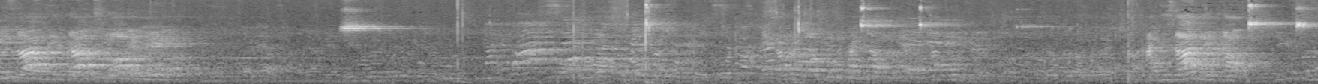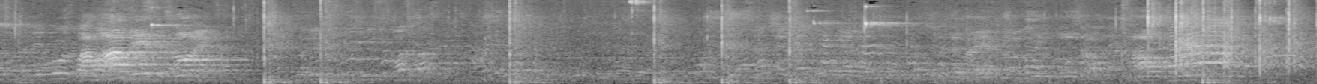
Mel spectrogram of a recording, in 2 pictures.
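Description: Young men call out and talk across a large echoing hall.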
